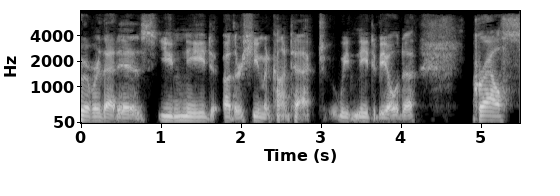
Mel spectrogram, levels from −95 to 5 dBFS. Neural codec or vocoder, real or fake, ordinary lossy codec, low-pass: vocoder, 22.05 kHz, 80 mel bands, Vocos; fake; MP3, 48 kbps; 7.2 kHz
